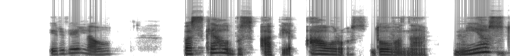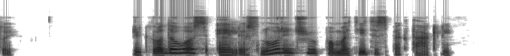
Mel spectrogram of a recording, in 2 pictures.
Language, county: Lithuanian, Marijampolė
